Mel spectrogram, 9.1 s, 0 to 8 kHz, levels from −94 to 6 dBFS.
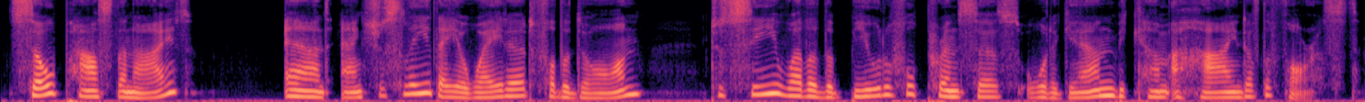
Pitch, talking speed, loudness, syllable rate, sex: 180 Hz, 165 wpm, -20 LUFS, 4.8 syllables/s, female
